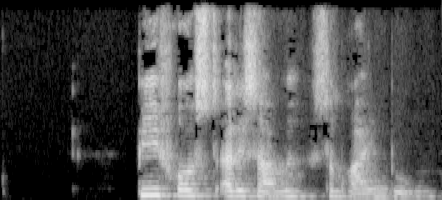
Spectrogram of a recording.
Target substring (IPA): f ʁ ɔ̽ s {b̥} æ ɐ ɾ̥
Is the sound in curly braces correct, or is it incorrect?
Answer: incorrect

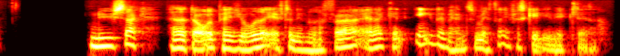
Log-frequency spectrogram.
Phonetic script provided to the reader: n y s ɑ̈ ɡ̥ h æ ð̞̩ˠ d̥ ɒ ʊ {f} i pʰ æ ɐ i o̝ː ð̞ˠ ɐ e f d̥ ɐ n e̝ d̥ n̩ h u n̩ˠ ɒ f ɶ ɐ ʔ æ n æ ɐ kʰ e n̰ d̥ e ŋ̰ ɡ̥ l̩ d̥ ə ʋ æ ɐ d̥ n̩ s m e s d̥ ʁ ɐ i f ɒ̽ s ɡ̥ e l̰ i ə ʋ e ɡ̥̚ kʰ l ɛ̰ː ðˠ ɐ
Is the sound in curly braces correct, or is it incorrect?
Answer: incorrect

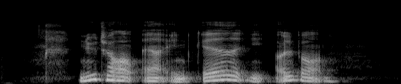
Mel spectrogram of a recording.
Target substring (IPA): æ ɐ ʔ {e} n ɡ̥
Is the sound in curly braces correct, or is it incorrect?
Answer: correct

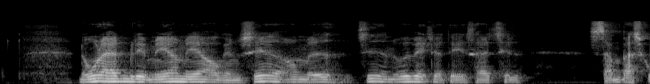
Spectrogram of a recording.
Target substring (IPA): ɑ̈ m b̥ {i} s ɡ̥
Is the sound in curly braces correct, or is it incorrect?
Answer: incorrect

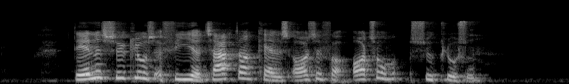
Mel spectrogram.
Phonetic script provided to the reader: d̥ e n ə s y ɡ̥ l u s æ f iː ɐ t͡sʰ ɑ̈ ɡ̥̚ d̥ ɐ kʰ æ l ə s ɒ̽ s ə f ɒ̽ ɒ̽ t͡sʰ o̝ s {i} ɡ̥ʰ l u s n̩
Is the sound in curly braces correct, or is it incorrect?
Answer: incorrect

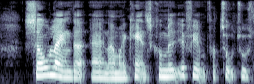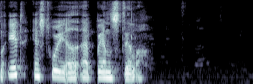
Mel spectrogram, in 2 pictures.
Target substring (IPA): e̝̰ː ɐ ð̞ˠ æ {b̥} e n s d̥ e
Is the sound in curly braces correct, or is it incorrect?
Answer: correct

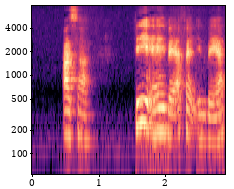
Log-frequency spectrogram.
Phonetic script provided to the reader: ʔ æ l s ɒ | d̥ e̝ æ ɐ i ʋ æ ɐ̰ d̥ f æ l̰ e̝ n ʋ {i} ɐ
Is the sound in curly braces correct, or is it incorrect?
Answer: incorrect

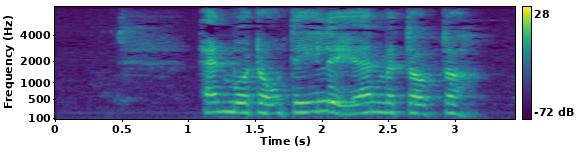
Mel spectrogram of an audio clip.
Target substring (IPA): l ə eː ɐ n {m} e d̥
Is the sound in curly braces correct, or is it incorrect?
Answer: correct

